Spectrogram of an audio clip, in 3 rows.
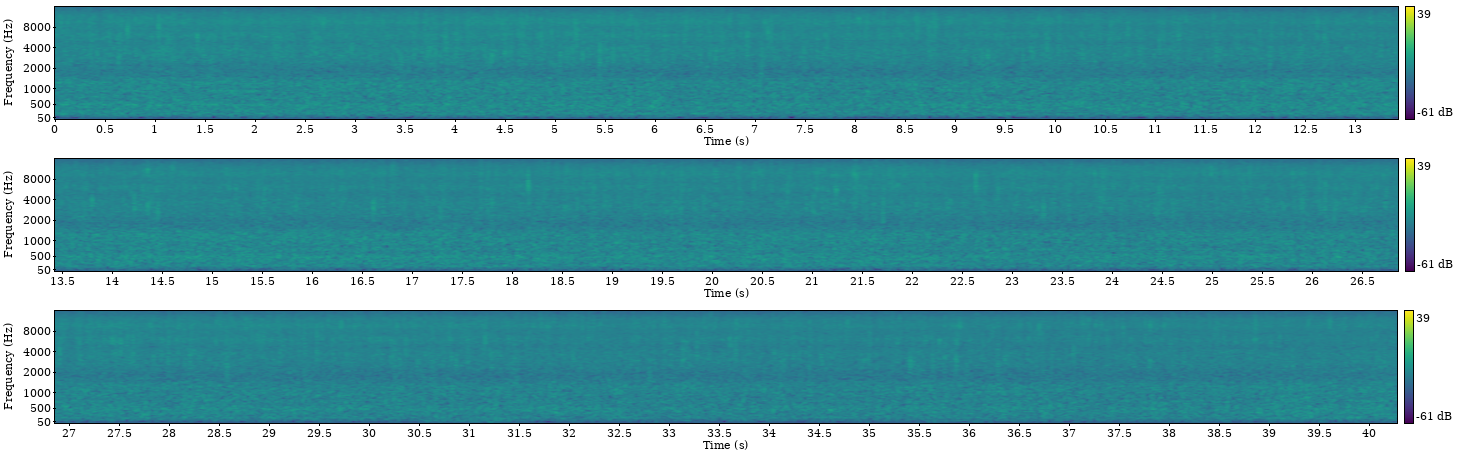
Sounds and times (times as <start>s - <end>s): Rain on surface: 0.0s - 40.2s.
